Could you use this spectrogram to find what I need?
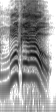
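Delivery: very loud, high alarm cry; shout. A narrator's reading. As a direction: bellow the warning. Driver warning of stampede.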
